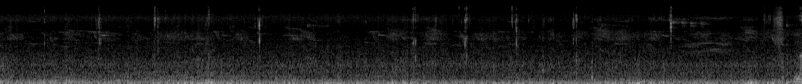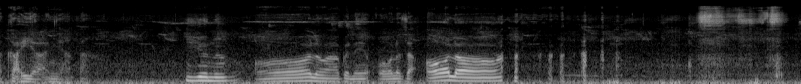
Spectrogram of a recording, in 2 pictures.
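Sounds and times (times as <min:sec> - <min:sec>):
chewing with wet mouth clicks: 0:00.4 - 0:07.0.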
